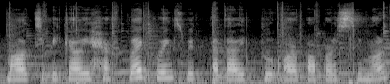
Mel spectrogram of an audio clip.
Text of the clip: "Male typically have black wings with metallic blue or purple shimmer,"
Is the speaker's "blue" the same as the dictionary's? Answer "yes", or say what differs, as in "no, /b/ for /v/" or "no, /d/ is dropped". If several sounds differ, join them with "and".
no, /l/ is dropped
